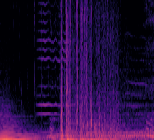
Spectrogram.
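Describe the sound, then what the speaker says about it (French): Cartoon insect buzzing in an animated series, a steady whining drone with a sharp impact partway through, then the buzz continues, with no talking. "Va lui bourdonner dans les oreilles."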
